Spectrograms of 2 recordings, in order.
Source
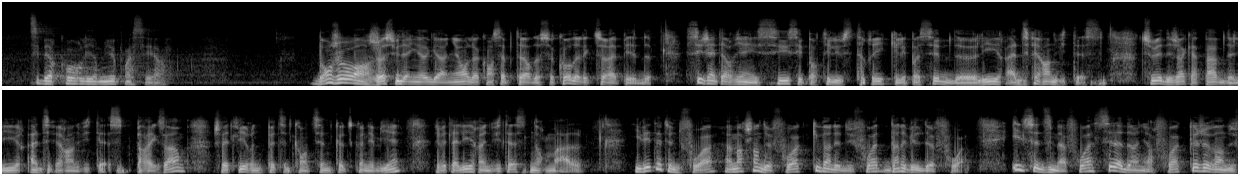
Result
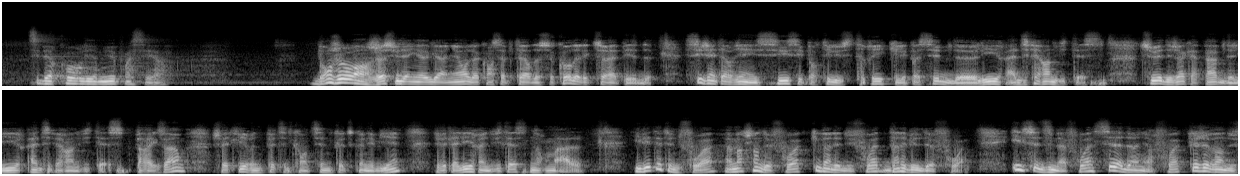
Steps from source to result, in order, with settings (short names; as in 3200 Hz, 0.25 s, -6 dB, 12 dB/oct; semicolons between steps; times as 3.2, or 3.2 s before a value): nonlinear frequency compression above 1300 Hz 1.5:1; harmonic-percussive split harmonic +7 dB; gain +2 dB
